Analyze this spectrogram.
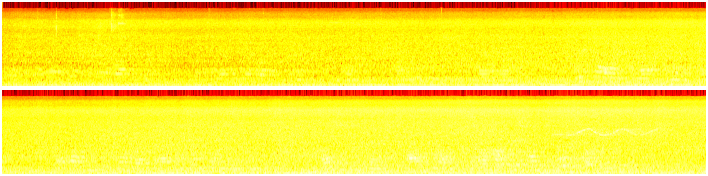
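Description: A tour boat's engine rumbles as the boat passes close by.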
